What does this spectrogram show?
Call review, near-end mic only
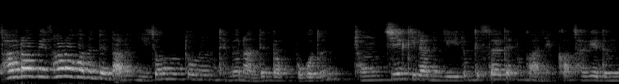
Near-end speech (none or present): none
